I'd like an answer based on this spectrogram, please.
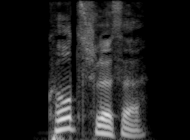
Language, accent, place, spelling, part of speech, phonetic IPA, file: German, Germany, Berlin, Kurzschlüsse, noun, [ˈkʊʁt͡sˌʃlʏsə], De-Kurzschlüsse.ogg
- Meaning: nominative/accusative/genitive plural of Kurzschluss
